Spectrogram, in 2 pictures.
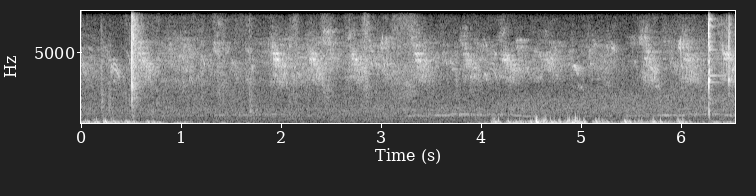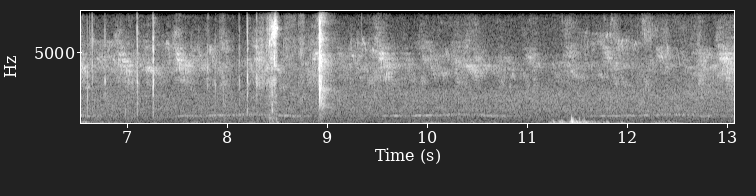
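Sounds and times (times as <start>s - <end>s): low rumbling on microphone: 0.0s - 1.3s, 3.9s - 6.5s, 11.2s - 12.6s
birds chirping: 0.0s - 13.0s
sharp clicks: 6.2s - 9.2s.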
